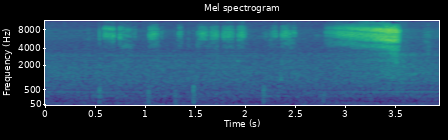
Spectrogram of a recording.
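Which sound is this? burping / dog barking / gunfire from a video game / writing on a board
writing on a board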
